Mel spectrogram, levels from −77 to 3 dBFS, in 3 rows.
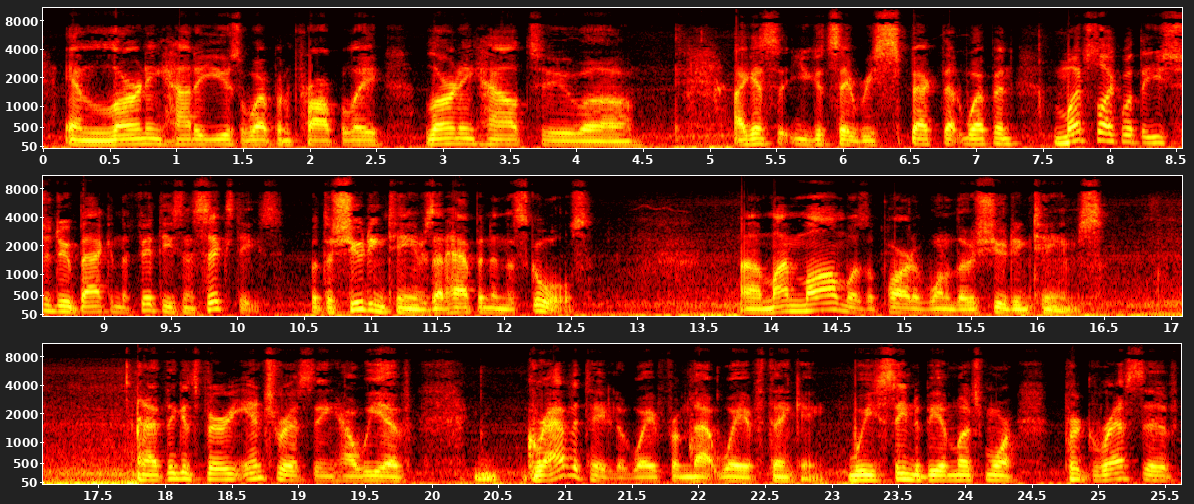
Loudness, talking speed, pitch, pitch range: -18 LUFS, 185 wpm, 105 Hz, 95-120 Hz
